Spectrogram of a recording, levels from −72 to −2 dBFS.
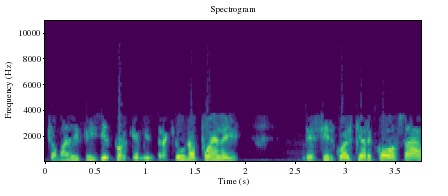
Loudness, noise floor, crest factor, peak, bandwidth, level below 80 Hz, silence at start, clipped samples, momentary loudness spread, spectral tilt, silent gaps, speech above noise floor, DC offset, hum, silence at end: -15 LUFS; -46 dBFS; 14 dB; 0 dBFS; 5 kHz; -54 dBFS; 0 s; under 0.1%; 8 LU; -9 dB/octave; none; 32 dB; under 0.1%; none; 0 s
